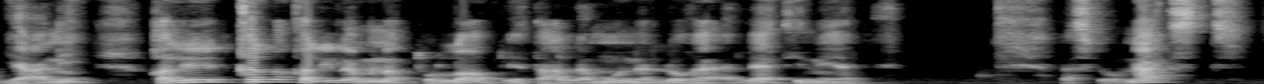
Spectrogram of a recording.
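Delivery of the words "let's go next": ordinary talk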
